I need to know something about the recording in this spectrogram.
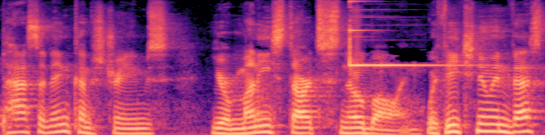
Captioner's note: bell chiming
